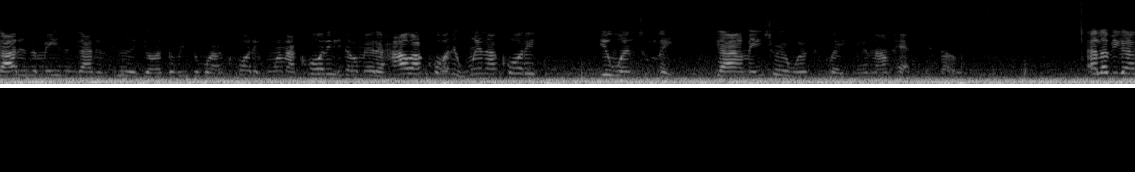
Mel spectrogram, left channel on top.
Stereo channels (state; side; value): silent; right; digital silence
